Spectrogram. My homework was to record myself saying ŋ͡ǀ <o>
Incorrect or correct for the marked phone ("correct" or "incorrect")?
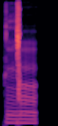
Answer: incorrect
